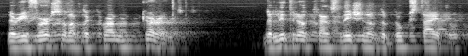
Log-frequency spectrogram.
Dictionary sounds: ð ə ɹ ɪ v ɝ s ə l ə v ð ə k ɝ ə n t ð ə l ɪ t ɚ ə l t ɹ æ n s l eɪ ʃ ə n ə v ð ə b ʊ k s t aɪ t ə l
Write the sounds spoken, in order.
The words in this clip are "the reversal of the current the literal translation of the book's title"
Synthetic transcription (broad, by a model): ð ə ɹ ɪ v ɝ s ə l ə v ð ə k ɝ ə n t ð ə l ɪ t ɚ ə l t ɹ æ n s l eɪ ʃ ə n ə v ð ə b ʊ k s t aɪ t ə l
